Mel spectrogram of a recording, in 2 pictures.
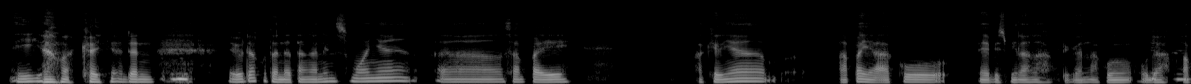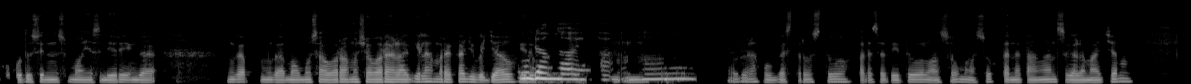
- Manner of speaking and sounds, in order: laughing while speaking: "Iya makanya"
- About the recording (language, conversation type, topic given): Indonesian, podcast, Gimana cara kamu menimbang antara hati dan logika?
